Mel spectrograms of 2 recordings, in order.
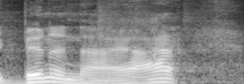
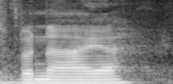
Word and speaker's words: Benaiah: And you're going, I don't even know if you're pronouncing that right. It might be Benaniah. No, it's Benaiah.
